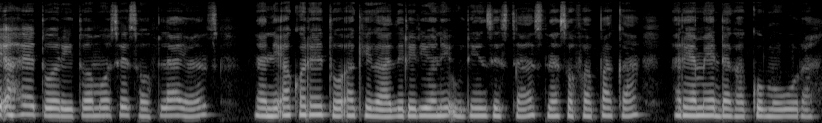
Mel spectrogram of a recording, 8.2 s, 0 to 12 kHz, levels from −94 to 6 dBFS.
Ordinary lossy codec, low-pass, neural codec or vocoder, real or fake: none; none; none; real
